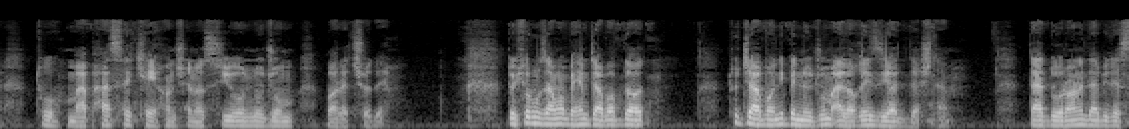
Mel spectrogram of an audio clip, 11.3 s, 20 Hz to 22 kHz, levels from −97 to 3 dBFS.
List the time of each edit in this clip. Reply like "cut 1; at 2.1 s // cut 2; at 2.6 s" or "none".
none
